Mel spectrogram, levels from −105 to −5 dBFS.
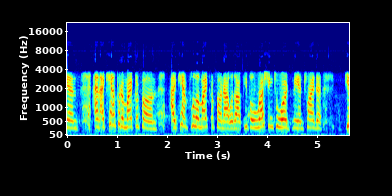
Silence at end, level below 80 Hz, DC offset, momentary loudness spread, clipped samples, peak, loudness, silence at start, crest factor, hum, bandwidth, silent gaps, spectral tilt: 0 s; -76 dBFS; under 0.1%; 7 LU; under 0.1%; -8 dBFS; -24 LUFS; 0 s; 18 dB; none; 3.8 kHz; none; -4.5 dB/octave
